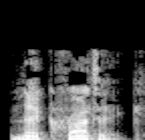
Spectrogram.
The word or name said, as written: necrotic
